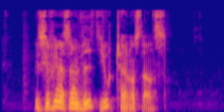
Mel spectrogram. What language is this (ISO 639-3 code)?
swe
